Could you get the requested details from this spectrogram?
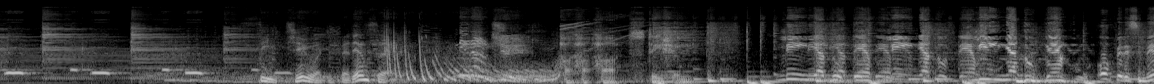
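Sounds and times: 
electronic alarm clock beeping: 0.0s - 5.0s
speech: 2.6s - 7.1s, 7.8s - 11.5s.

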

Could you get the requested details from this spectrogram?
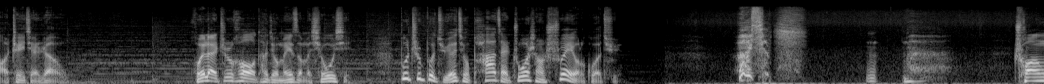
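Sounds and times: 
speech: 0.0s - 0.8s, 2.0s - 6.3s, 7.4s - 9.4s, 10.2s - 10.4s
soft vocal sounds: 7.1s - 10.4s
person sneezing: 7.4s - 8.1s.

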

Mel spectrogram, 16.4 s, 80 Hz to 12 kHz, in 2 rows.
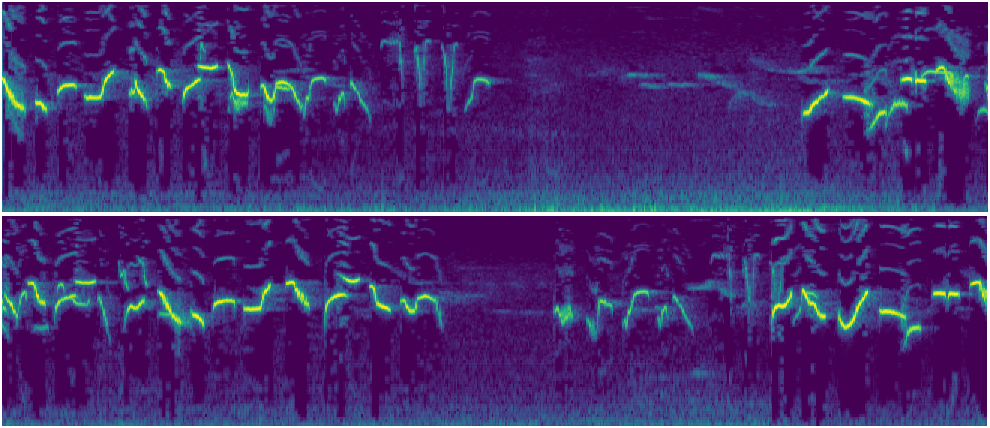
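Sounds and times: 
Oriental magpie-robin of the Tretes variety singing vigorously: 0.0s - 16.4s
low rumble: 3.0s - 7.1s.

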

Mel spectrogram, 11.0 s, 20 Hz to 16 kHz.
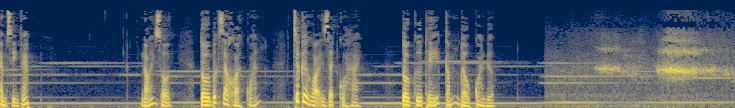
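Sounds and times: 
speech: 0.0s - 0.6s, 2.1s - 7.5s
car tires screeching as a car brakes suddenly: 8.2s - 11.0s.

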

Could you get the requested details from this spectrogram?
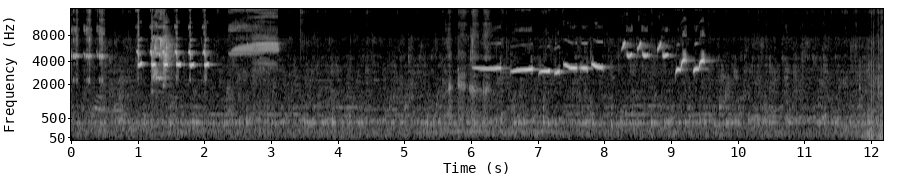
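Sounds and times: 
streaked spiderhunter song with sharp chirps, buzzy note and whistle: 1.0s - 3.1s, 6.0s - 9.6s.

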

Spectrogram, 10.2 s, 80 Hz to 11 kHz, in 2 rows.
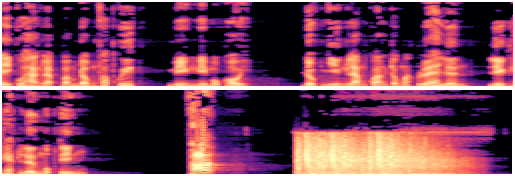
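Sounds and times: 
speech: 0.0s - 6.1s, 7.0s - 7.4s
loud explosion sound effect: 8.1s - 10.0s.

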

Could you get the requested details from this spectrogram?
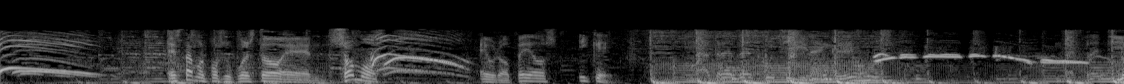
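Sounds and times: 
rhythmic instrumental backing: 0.0s - 4.8s, 5.6s - 11.2s
speech: 1.7s - 4.1s, 4.8s - 6.5s, 7.2s - 8.5s
whistled song melody: 8.5s - 11.2s.

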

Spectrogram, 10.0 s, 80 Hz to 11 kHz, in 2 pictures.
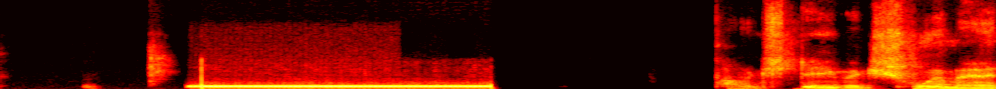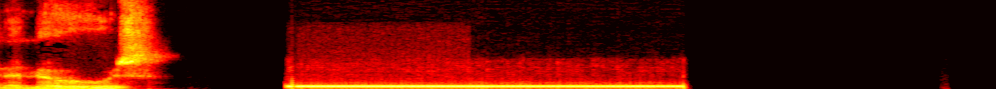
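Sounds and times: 
telephone dial tone: 1.0s - 2.5s, 6.4s - 8.4s
speech: 3.8s - 5.9s.

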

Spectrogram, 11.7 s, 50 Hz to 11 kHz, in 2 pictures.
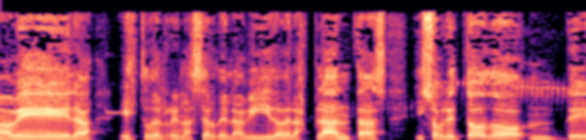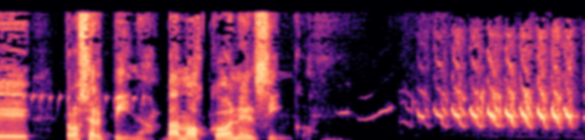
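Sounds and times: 
small bird chirping in spring: 0.0s - 2.0s, 3.4s - 7.6s, 9.0s - 11.7s
speech: 0.0s - 8.8s.

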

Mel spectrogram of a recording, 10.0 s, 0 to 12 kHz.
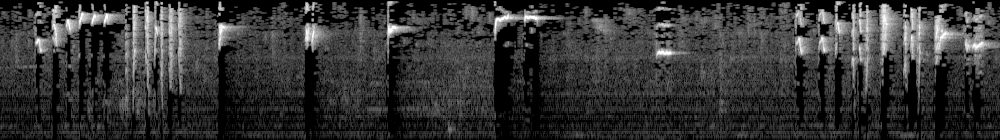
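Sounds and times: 
sunbird singing: 0.2s - 2.4s, 5.0s - 6.9s, 8.0s - 9.9s.

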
